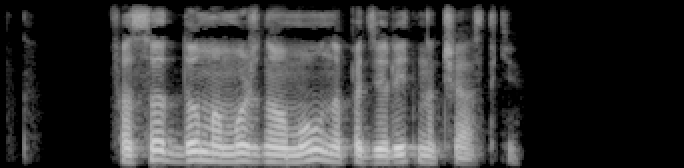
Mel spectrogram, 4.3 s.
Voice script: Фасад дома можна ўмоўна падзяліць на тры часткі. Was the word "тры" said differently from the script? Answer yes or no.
yes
